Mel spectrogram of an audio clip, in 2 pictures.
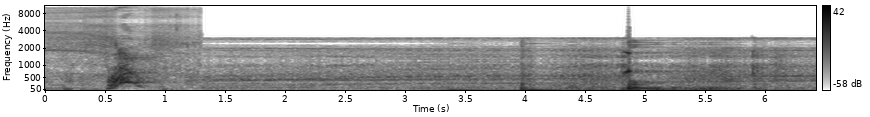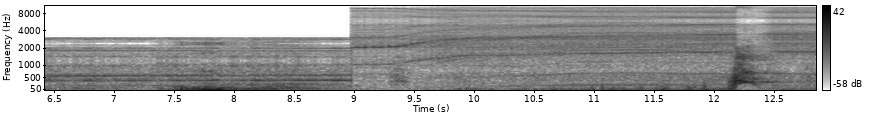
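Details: Great Dane playing with an RC helicopter: two deep single barks, near the start and the end, with a steady high whine from the toy's motor and brief rustles between.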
